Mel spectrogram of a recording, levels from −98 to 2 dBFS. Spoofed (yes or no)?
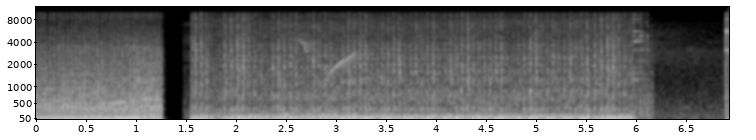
no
